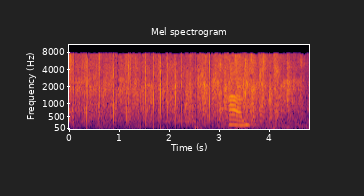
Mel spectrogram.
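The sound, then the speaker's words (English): An audience at an activist encampment gathering applauds steadily, dense clapping sustained throughout, with a brief voice or whistle-like tone rising through it around the middle. “but there are tons of campers out here in the audience that have held down the encampment for the last 2 months, and they should definitely get a round of applause.”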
